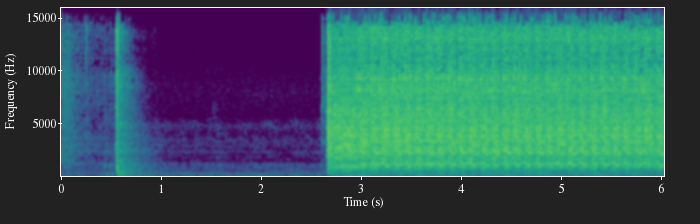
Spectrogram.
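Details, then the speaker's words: 1972 Dodge D100 with a new solid roller cam and Speedmaster heads, sparking at the plugs: a brief click, a pause, then steady cranking at about three beats a second that never catches; the distributor is found off at number one, to be re-clocked. "Can't be that bad off the timing. Sparking out the plugs. Just before top dead center. My number one is right here. Oh, Shazam. Yeah, it's a little off here, bud."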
